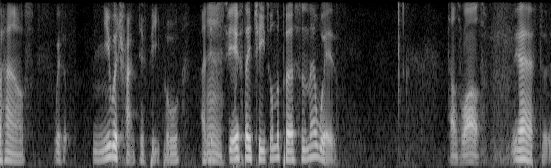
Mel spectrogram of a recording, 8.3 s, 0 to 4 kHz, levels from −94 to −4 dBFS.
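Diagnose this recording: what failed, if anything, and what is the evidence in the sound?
Comfort noise in place of the background, likely from discontinuous transmission in call processing. At 0.6–0.82, 1.14–1.4, 2.84–3.0, 5.2–5.96 and 6.14–6.72 s, pauses turn to steady hiss about 2–6 dB quieter, a smooth, featureless band on a spectrogram.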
